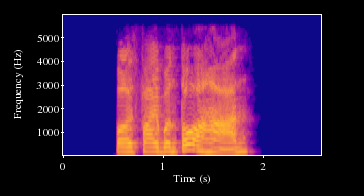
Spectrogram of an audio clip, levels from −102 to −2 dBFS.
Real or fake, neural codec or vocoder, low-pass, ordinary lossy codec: real; none; 5.4 kHz; none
